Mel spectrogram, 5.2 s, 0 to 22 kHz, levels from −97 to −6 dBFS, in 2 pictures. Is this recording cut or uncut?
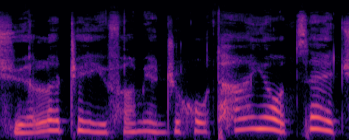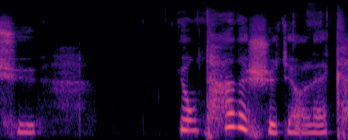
uncut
